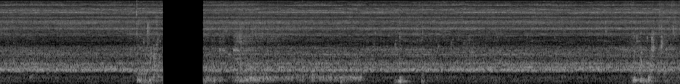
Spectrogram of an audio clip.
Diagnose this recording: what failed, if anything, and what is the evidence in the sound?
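The failure sits at the playback stage: a playback stall, most likely the player's buffer running dry or its output thread being held up so that no fresh samples reached the device. In the sound this shows as an abrupt drop to silence in mid-flow from 1.63 s to 2.03 s, a gap of about 0.41 s, after which the audio resumes.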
